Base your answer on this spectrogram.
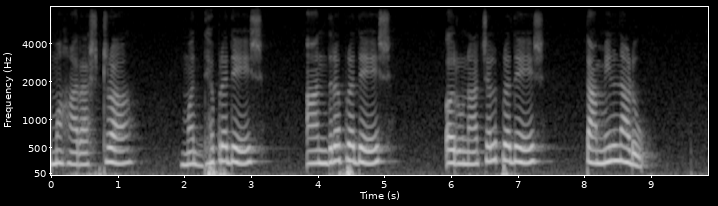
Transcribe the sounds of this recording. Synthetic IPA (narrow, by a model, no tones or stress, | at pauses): məɦaɾaʂʈɾə | məd̪ʱjəpɾəd̪eɕ | and̪ʱɾəpɾəd̪eɕ | əɾunat͡ɕəlpɾəd̪eɕ | t̪amiːlnaɽuː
